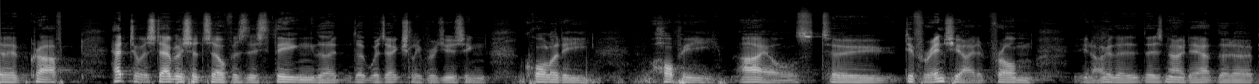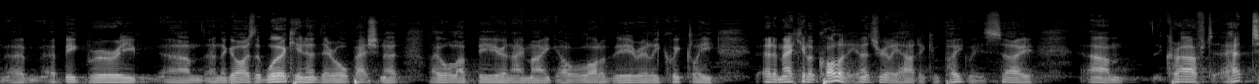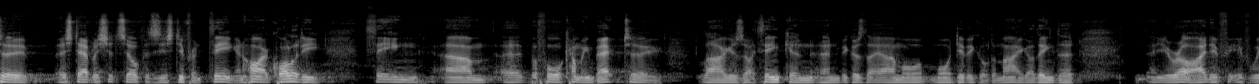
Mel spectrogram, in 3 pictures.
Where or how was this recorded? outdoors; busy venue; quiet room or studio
busy venue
